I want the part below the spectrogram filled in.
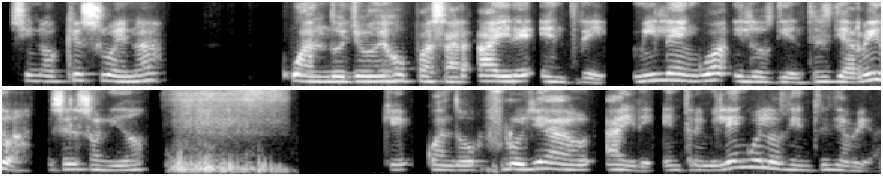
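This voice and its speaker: A woman teaching an English lesson over a video call, with a voice a touch lower than most. She talks patiently and stops often to check that the class is following. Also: a little slow, warm tone. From Colombia. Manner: patient, checks understanding with frequent "¿sí?". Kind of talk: online class explaining pronunciation.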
